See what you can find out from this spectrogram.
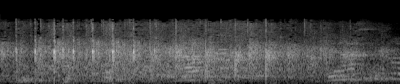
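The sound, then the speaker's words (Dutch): A crowd applauds a group of performers with steady, dense clapping that holds at an even level for several seconds, a few sharper claps standing out early on before it eases slightly toward the end. “Nou, even applaus.”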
